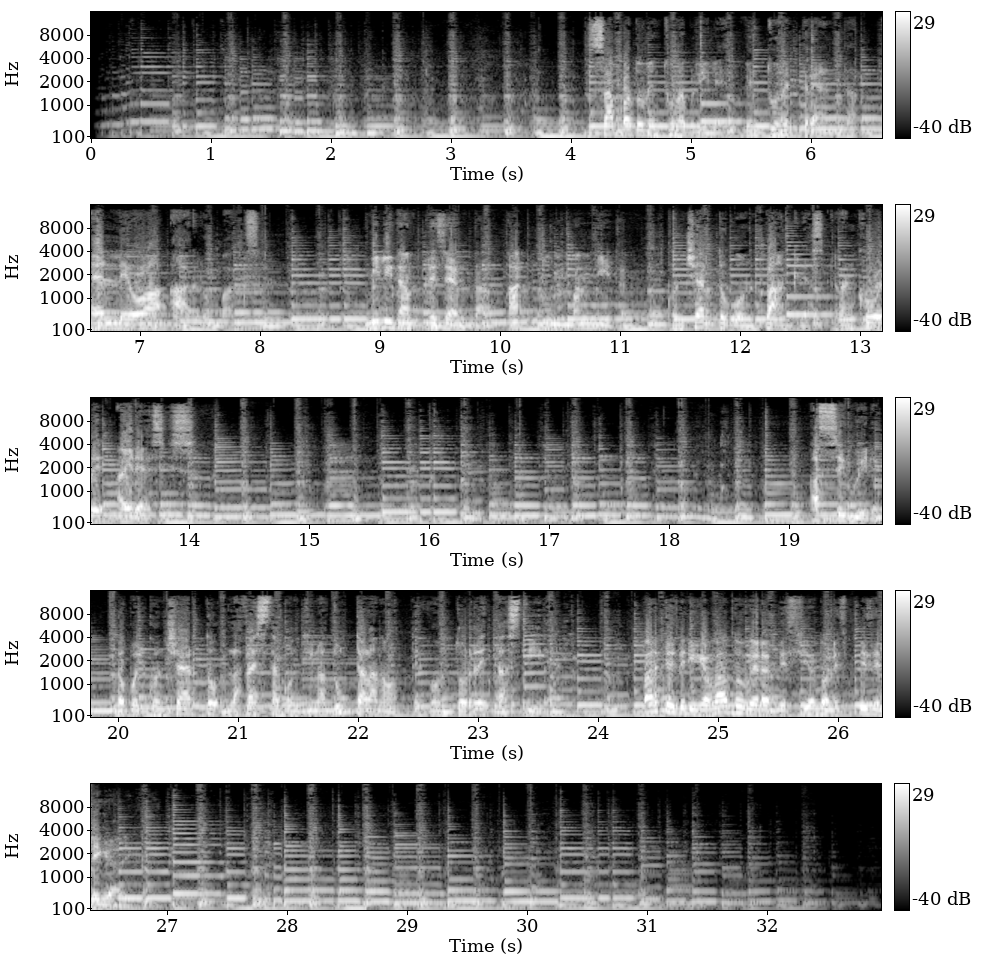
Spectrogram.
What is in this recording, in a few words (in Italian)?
spot; militant; achtung banditen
